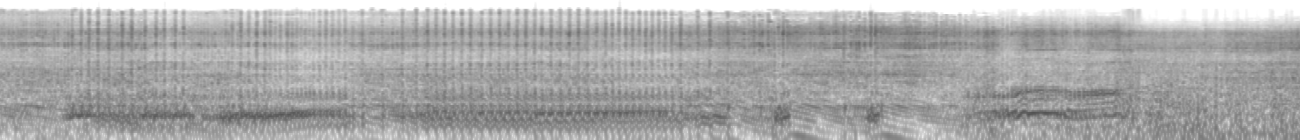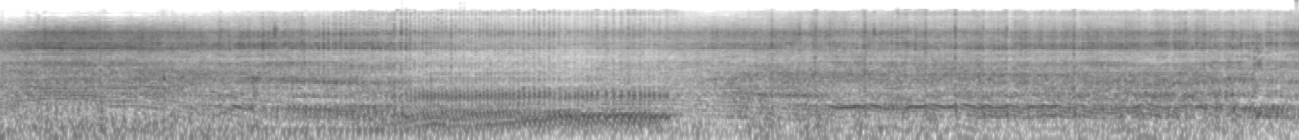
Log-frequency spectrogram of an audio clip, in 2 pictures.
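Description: A dirt bike engine revs and roars up close, rising and falling in pitch.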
